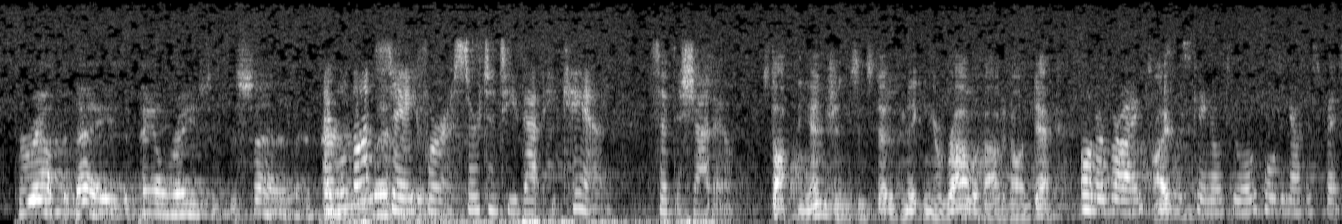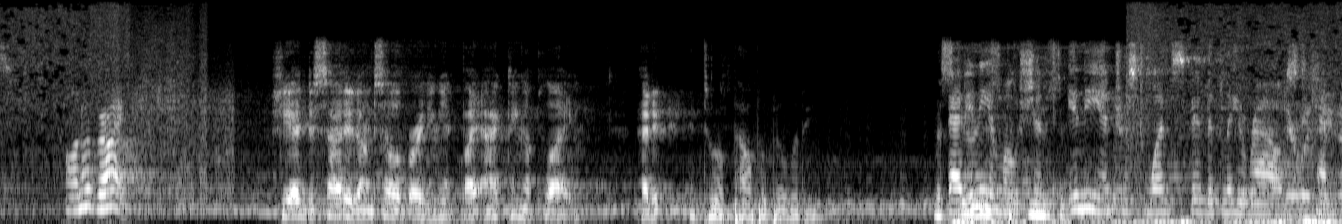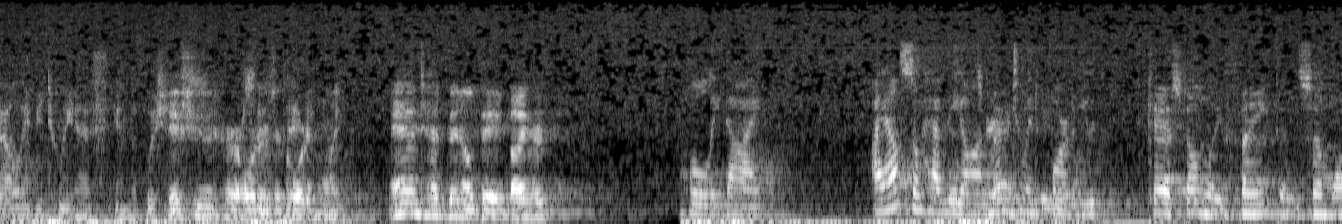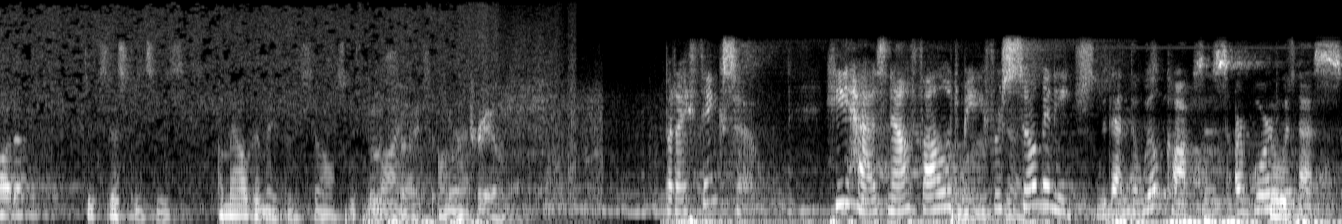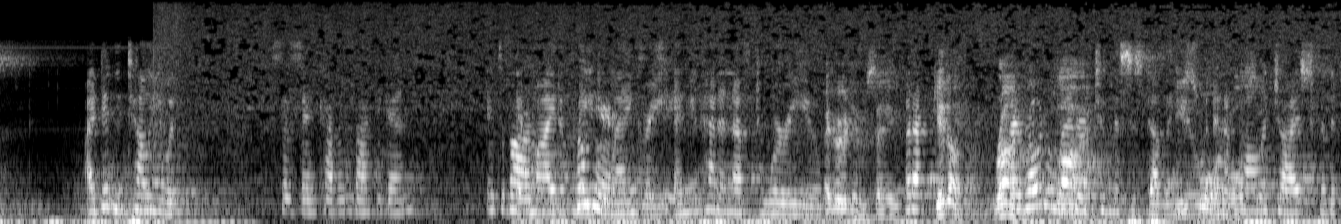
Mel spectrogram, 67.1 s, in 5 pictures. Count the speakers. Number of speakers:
eight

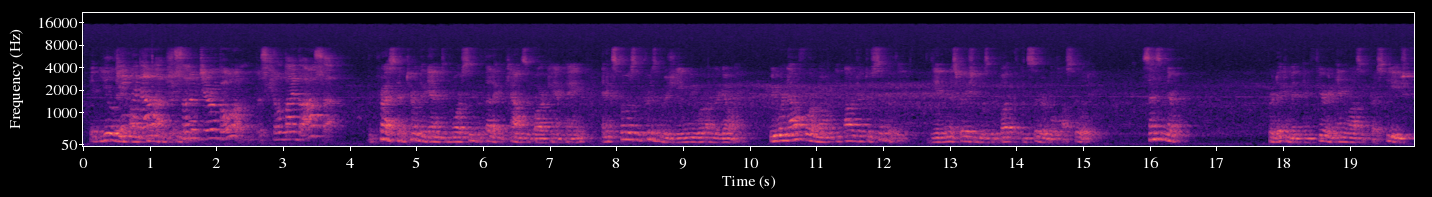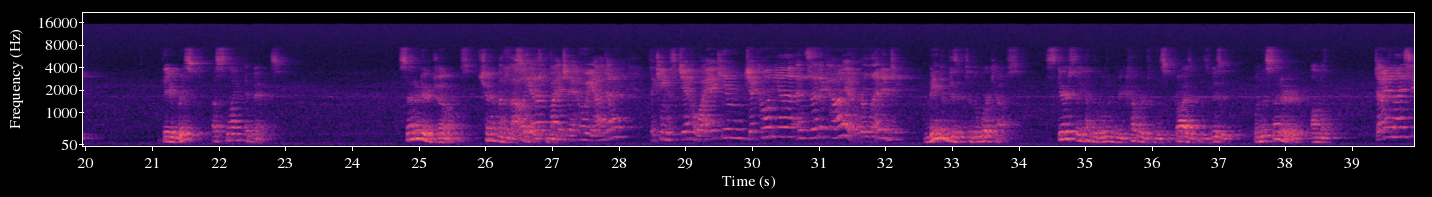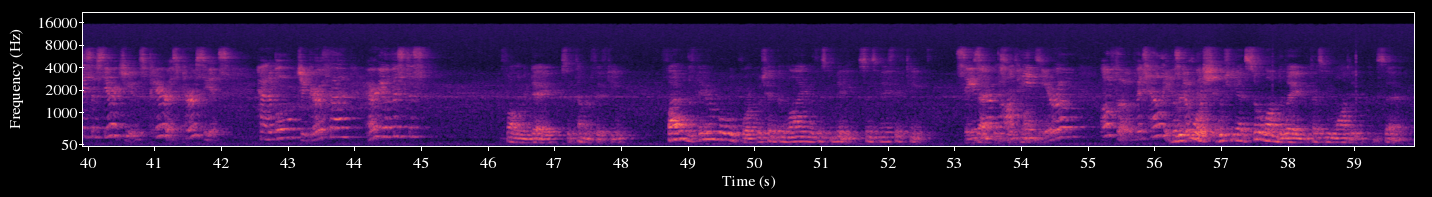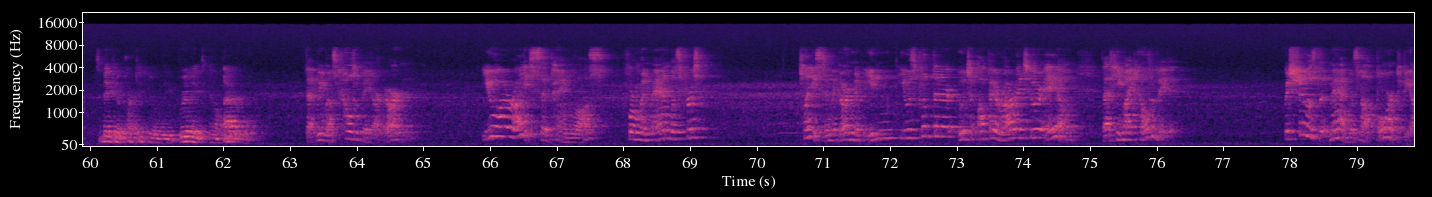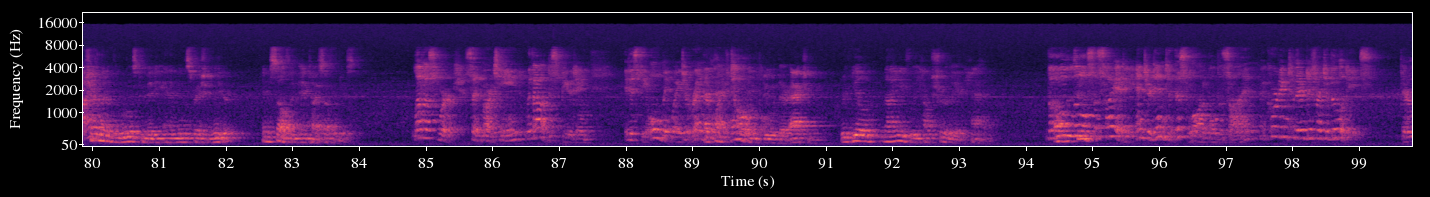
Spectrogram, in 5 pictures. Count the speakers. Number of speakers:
two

